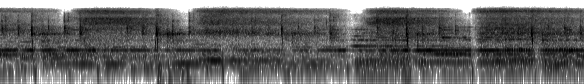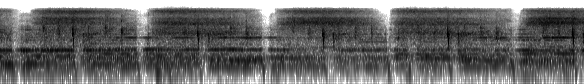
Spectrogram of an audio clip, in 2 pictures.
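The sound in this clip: Rhythmic breathing through the left nostril only, steady and even, with the final exhale pushed harder. Many soft, airy nasal breaths repeat at a quick, regular pace over a constant tonal backdrop.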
